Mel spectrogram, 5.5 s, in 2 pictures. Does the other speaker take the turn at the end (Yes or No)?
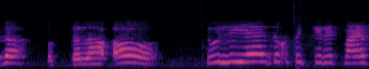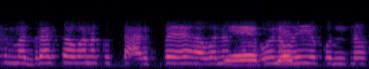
No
